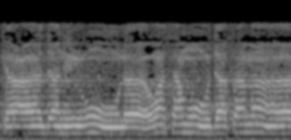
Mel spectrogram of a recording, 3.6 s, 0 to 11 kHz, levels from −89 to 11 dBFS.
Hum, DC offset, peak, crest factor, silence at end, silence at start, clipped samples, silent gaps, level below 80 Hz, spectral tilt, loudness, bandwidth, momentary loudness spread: none; 0.3%; -8 dBFS; 14 dB; 0 s; 0 s; under 0.1%; none; -66 dBFS; -3.5 dB/octave; -23 LUFS; 6.6 kHz; 2 LU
